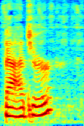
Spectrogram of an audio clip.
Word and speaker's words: badger: Same thing with the word badger. That's a trochee. We put the stress on the beginning, on the first syllable.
